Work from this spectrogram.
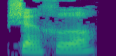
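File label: "审核" Mandarin Chinese; chinese-flashcards; hsk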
